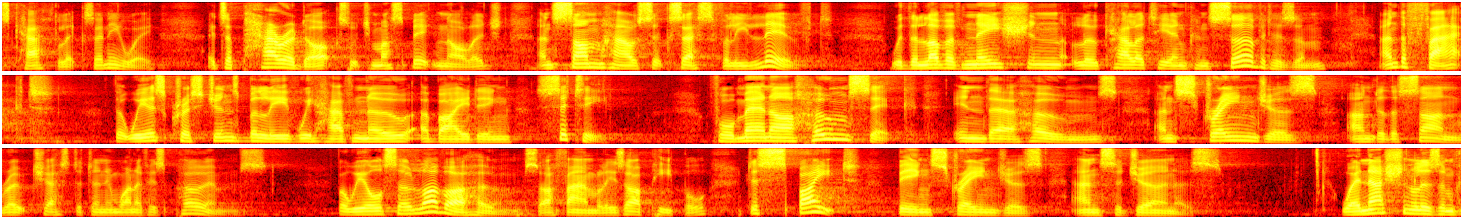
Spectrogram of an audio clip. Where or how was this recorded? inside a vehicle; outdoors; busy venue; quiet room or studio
busy venue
